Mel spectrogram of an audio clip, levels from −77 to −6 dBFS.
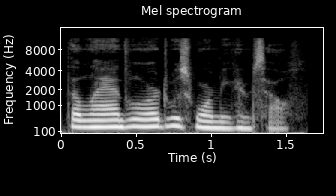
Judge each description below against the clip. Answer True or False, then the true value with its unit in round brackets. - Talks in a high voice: True (195 Hz)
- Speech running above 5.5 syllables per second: False (5.0 syllables/s)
